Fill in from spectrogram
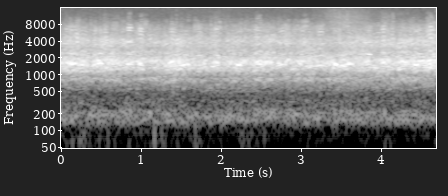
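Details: Migrating snow geese massed in a corn field alongside resident Canada geese, Savannah, New York, March 14, 2020; countless overlapping nasal honks merge into a steady roaring wall of sound without pauses.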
